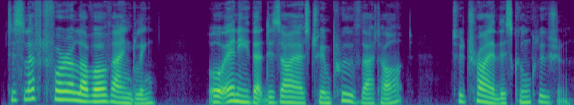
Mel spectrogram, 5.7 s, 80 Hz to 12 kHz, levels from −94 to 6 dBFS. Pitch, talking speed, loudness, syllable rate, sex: 185 Hz, 200 wpm, -18 LUFS, 6.1 syllables/s, female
